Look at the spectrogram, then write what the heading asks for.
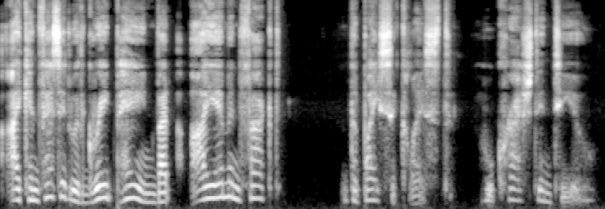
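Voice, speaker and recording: Woman voicing an awkward, courteous gentleman. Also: mid-range voice, normal speed, no room sound, clean studio sound, pitched above the performer's own voice, natural voice. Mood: apologetic. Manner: hesitant, formal, stammering politeness. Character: awkward, courteous, apologetic man visiting a patient. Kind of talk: audiobook character voice.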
